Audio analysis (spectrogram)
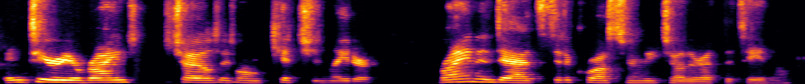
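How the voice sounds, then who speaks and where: A woman's voice: medium pitch, moderate pace, low-quality recording. A woman reading screenplay stage directions as scripted narration at a table read.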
